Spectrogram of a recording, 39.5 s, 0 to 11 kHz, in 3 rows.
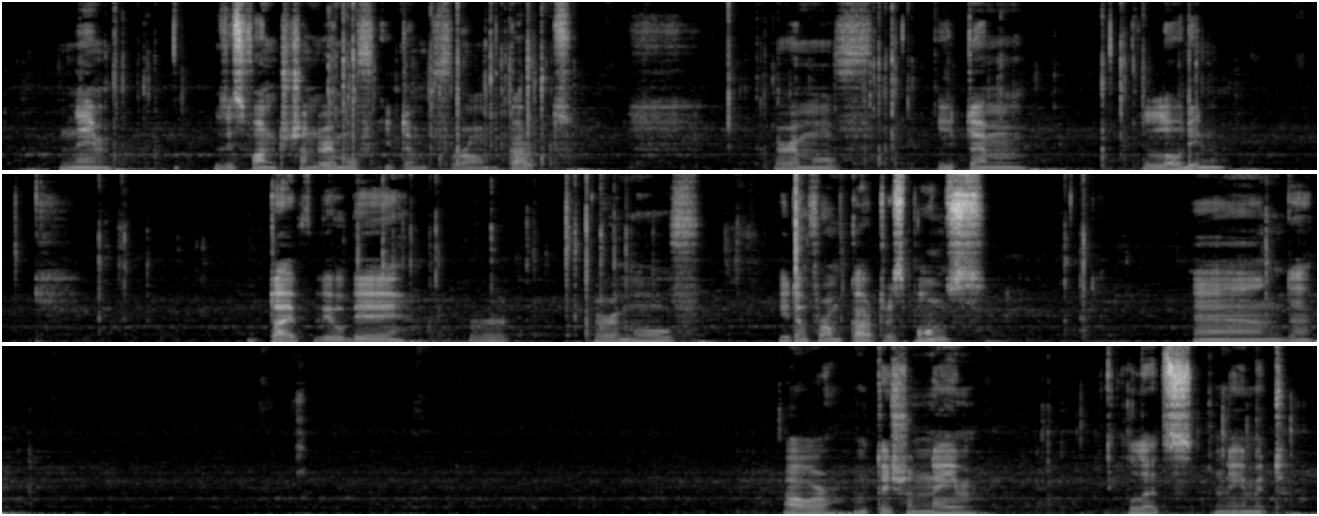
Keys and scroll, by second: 0.7-1.9 typing, 3.2-5.9 typing, 7.1-12.4 typing, 14.2 shift+Tab, 16.5-19.8 typing, 21.1 Return, 24.0 shift+r, 24.9 shift+e, 36.8 super+c, 37.6 super+v.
